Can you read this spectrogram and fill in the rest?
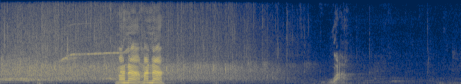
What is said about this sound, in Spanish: Dale un aplauso a Jehová, gloria a Dios.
